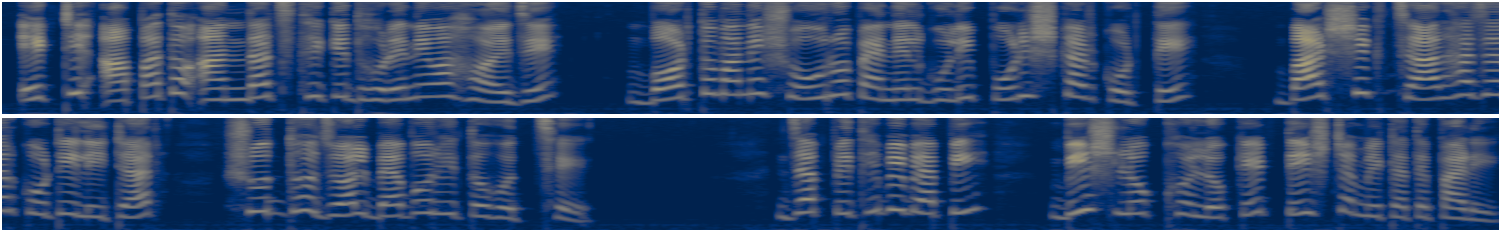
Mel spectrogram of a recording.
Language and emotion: Bengali, neutral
